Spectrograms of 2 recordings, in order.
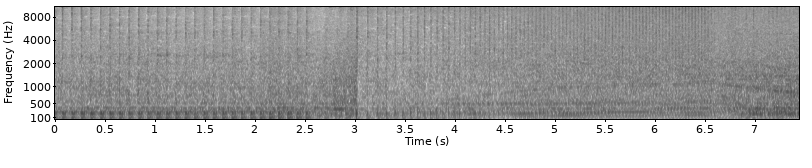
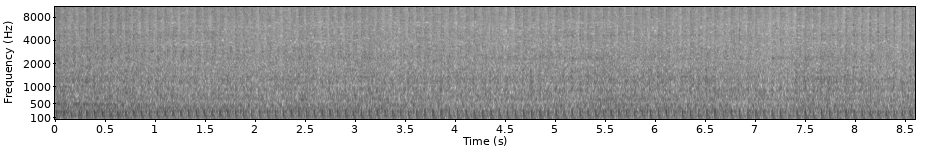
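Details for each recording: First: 1975 or 1976 Massey Ferguson 14 garden tractor, Kohler K321 single-cylinder, after carburettor repair and rich/lean adjustment: even, steady putter with clean firing pulses, speeding up slightly toward the end; normal running, no more backfiring. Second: 1975 or 1976 Massey Ferguson 14 garden tractor, Kohler K321 single-cylinder, carb at stock settings: uneven thumping about three beats a second, running rough and won't take throttle; cause unconfirmed.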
